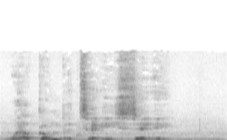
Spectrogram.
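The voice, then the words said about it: Put-on hardcore British accent. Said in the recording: “hardcore British accent”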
